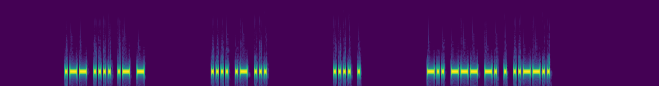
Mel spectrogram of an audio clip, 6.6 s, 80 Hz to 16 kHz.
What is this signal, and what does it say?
Morse code, heard as a keyed tone, about 50 wpm, 700 Hz. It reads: WHAT HAS HE DONE?
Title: 4x Word-Spacing - Sentences from Top 500 Words - 50wpm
